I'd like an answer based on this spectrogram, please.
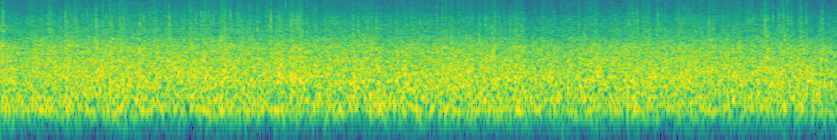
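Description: Steady rain falling, a dense, even patter with no thunder.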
